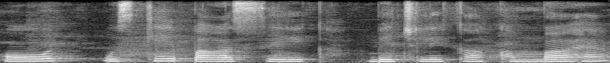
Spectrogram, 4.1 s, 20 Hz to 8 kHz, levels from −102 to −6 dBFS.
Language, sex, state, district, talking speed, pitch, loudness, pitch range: Hindi, female, Punjab, Pathankot, 120 wpm, 255 Hz, -15 LUFS, 240-275 Hz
